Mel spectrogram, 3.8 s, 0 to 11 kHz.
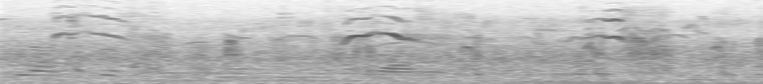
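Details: At a chimney nest in Ságvár, Hungary, on 22 May 2024, white stork chicks squabble as older siblings take food from the youngest; arched, whining squeaks come in bursts about a second apart over steady hiss.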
